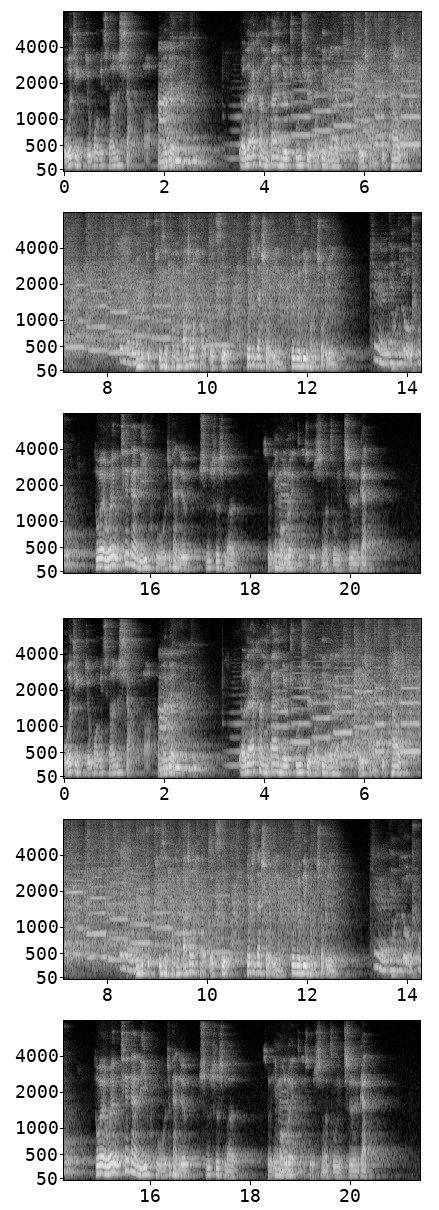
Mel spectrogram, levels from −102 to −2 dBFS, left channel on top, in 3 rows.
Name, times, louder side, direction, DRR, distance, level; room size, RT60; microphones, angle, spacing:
voice 1, 0.0-2.3 3.5-5.6 5.8-6.9 8.3-10.5 10.8-12.6 13.9-14.1 14.9-17.7 18.4-20.3, right 1 dB, 5° right, 5 dB, 0.4 m, -23 dB
voice 2, 1.9-2.7 8.2-8.7 13.3-14.4 18.5-18.9, left 1 dB, 45° left, 2 dB, 2.5 m, -27 dB
Wind instrument woodwind instrument, 3.2-3.7 4.0-10.5, right 2 dB, 90° right, 0.8 m, -32 dB
Laughter / Applause, 4.7-12.6, right 1 dB, 70° right, 3.3 m, -35 dB
15.0 x 5.3 x 7.2 m, 1.3 s
head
